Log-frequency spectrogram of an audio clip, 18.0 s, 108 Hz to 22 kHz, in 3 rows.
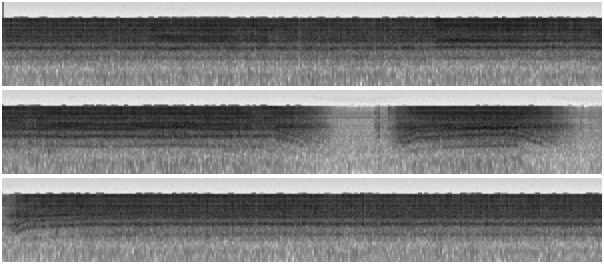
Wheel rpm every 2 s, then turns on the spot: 160, 160, 160, 160, 90, 90, 120, 160, 160.
none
